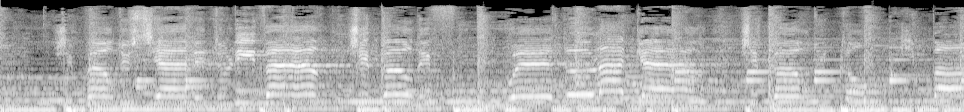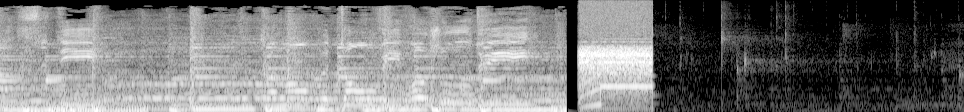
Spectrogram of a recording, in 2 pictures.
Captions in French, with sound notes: J'ai peur du ciel et de l'hiver. J'ai peur des fous et de la guerre. J'ai peur du temps qui passe. Dis ? Comment peut-on vivre aujourd'hui ? ( *Bruit parasite* )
